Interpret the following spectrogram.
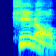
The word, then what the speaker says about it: Kuehnel: In Warren, Michigan, the man himself, Matt Kuehnel.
